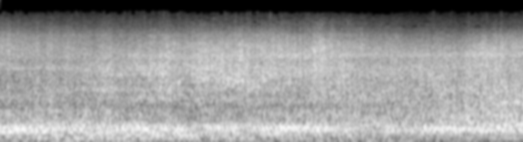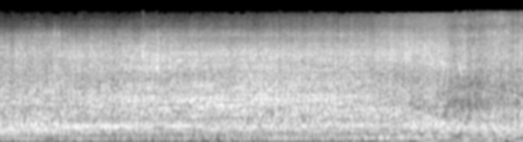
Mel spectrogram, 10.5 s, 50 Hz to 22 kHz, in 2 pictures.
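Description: A pack of speedway motorcycles, 500 cc single-cylinder methanol engines, racing flat out round the track, loud and steady. The engine pitch swings as bikes sweep close by, at the start and again near the end.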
